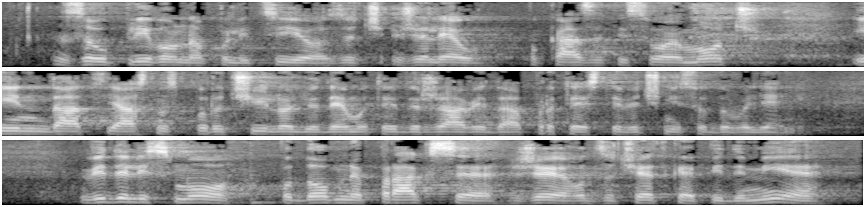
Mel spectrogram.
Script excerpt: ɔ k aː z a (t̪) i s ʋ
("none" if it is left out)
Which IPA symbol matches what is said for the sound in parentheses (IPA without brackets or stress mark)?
t̪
